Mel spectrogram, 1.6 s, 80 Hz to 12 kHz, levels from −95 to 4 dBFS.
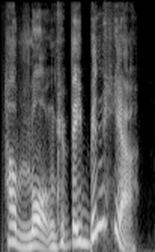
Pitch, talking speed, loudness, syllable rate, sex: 195 Hz, 230 wpm, -15 LUFS, 5.9 syllables/s, female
